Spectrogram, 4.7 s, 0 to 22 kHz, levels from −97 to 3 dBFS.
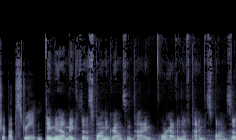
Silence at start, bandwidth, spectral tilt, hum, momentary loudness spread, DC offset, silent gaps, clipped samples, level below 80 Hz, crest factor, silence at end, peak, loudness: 0 s; 17 kHz; -6 dB/octave; none; 11 LU; under 0.1%; none; under 0.1%; -60 dBFS; 20 dB; 0 s; -12 dBFS; -32 LUFS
